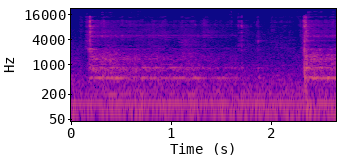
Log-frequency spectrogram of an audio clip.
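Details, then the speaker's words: Monogram refrigerator condenser fan motor (part WR60x10328) in the bottom refrigeration tray: steady hum with sharp ticks about two seconds apart, louder at higher speed; worn and noisy, blamed on age and uncleaned condenser coils, to be replaced. "You hear this noise when it runs faster. That's the time it's going to make a lot of noise. I will be replacing this fan."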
